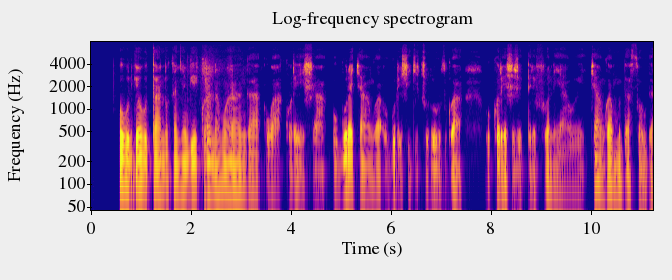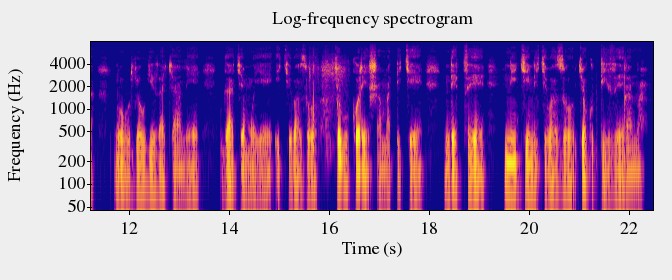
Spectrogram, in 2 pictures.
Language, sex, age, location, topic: Kinyarwanda, male, 25-35, Huye, finance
